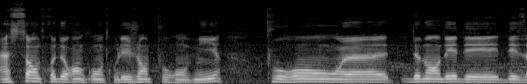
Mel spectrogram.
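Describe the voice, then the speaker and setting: At medium pitch, a man talks with monotone, flat intonation. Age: 60s. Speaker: retired executive, local election candidate. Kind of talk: interview.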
